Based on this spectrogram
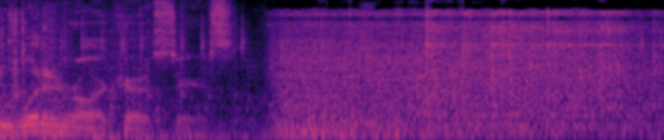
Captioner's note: coaster whooshing; click clack sound in action, again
